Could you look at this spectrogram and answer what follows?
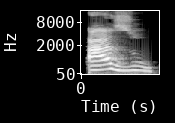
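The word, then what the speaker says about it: azul: तो चलिए अब एक एक करके इनकी प्रोनाउंसिएशन को देख लेते हैं। तो फर्स्ट है आजू, आजू, आजू मीन्स ब्लू।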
